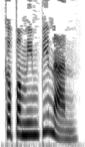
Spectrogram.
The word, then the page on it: kepemimpinan: indonesian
